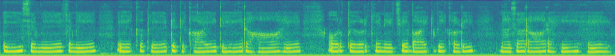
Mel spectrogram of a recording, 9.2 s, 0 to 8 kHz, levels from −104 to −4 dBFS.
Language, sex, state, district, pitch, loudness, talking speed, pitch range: Hindi, female, Rajasthan, Jaipur, 170 Hz, -18 LUFS, 130 wpm, 160-175 Hz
